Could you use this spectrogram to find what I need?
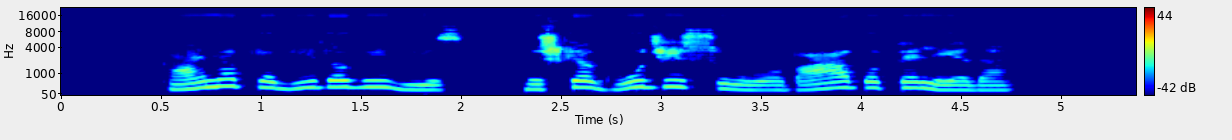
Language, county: Lithuanian, Vilnius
